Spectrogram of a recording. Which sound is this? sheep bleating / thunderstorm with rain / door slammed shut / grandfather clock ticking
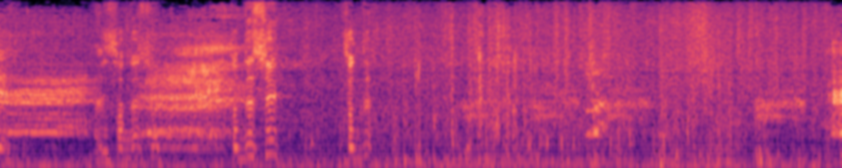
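sheep bleating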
